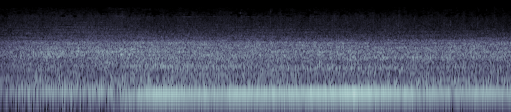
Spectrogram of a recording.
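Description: A police car pulling around gives off a steady, continuous engine rumble with a low droning hum. The sound stays even and fairly loud, with no siren and no voices.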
